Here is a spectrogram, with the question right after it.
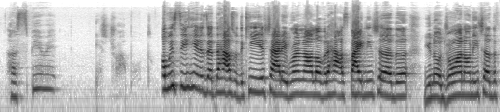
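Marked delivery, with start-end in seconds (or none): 0.1-1.8 whispered "Her spirit is troubled", much softer; full whisper, "spirit" then "troubled" fading. Real, not acted. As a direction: drop to a breathy whisper on "spirit". Repeating it more hushed.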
